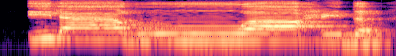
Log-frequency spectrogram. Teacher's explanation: وقف کی صورت میں دال جو ہے یہ ساکن ہو جائے گا ، ہا کو دال ساکن کے ساتھ ملا کر ادا کریں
